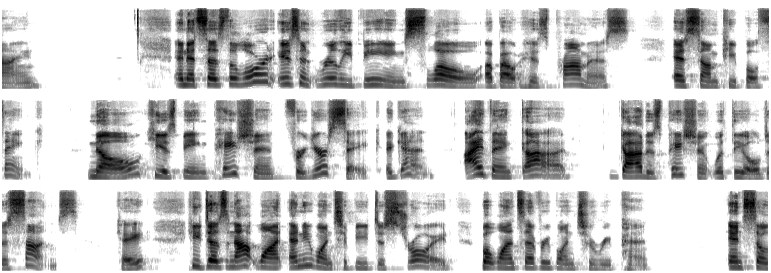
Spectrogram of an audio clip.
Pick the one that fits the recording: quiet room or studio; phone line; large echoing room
large echoing room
